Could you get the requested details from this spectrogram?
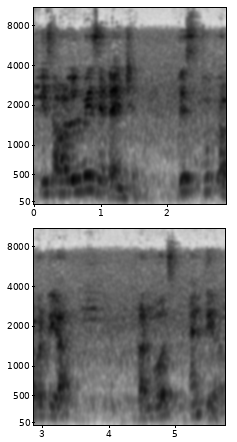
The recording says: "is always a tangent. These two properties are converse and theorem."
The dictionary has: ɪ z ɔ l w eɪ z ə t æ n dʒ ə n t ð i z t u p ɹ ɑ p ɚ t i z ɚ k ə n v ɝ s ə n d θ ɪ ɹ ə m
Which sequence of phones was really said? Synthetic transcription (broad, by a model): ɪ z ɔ l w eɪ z ə t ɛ n ʃ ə n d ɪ s t u p ɹ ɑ p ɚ t i ɑ k ə n v ɝ s ə n d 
